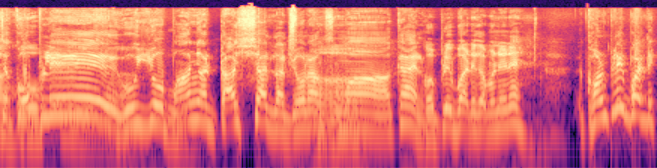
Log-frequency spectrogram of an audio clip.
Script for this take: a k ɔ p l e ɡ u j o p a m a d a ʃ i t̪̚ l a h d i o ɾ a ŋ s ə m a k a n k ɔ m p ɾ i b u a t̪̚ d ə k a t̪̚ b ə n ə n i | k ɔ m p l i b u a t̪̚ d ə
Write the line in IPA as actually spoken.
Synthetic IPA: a k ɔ p l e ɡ u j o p a ɲ a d a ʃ a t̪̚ l a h d i o ɾ a ŋ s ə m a k a n k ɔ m p l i b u a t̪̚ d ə k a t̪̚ m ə n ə n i | k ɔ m p l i b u a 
